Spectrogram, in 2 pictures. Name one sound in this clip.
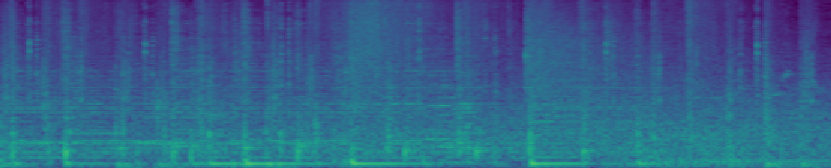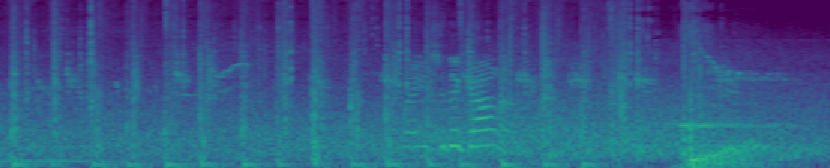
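Footsteps run quickly over grass and dirt.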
